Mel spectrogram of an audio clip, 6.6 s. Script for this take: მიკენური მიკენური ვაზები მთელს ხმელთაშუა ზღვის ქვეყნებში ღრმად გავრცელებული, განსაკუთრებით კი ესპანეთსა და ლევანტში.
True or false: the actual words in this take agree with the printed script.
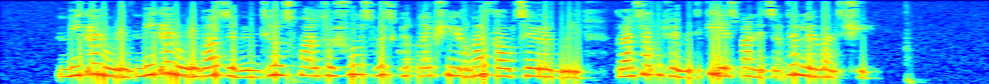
true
